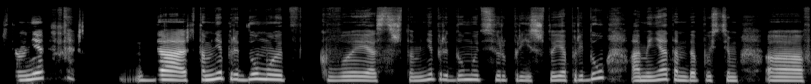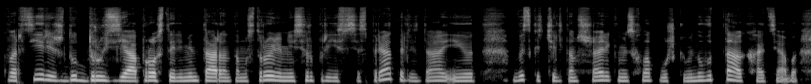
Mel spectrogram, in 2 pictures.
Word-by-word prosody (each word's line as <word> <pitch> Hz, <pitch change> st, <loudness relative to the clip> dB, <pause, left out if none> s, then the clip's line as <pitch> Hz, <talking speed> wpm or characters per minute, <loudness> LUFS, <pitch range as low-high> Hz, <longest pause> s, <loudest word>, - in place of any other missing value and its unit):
Что -, -, -9 dB
мне 245 Hz, +7 st, +5 dB
чт -, -, -11 dB, 0.6 s
да, 195 Hz, +1 st, +7 dB
что 210 Hz, -, -3 dB
мне 235 Hz, +6 st, +5 dB
придумают 235 Hz, -2 st, +2 dB, 0.3 s
квест, 185 Hz, -1 st, -1 dB
что 175 Hz, -, -2 dB
мне 195 Hz, +7 st, -2 dB
придумают 215 Hz, 0 st, -3 dB
сюрприз. 190 Hz, -4 st, -3 dB
Что 185 Hz, -, -4 dB
я 195 Hz, 0 st, 0 dB
приду, 205 Hz, +10 st, -3 dB, 0.2 s
а 180 Hz, -, +1 dB
меня 185 Hz, +6 st, +2 dB
там, 205 Hz, -5 st, -1 dB
допустим, 180 Hz, -1 st, -3 dB, 0.2 s
а 175 Hz, -2 st, +3 dB
в -, -, -14 dB
квартире 200 Hz, +4 st, -1 dB
ждут 175 Hz, +1 st, -1 dB
друзья, 175 Hz, -2 st, +4 dB
просто 180 Hz, +1 st, +1 dB
элементарно 170 Hz, -1 st, +1 dB
там 160 Hz, -1 st, -7 dB
устроили 190 Hz, +3 st, 0 dB
мне 170 Hz, 0 st, -2 dB
сюрприз, 170 Hz, -3 st, -3 dB
все 155 Hz, -, -1 dB
спрятались, 190 Hz, -2 st, -4 dB
да, 175 Hz, +2 st, -3 dB
и 165 Hz, -1 st, -4 dB
вот 165 Hz, -1 st, -5 dB, 0.4 s
выскочили 185 Hz, -3 st, -3 dB
там 160 Hz, 0 st, -6 dB
с -, -, -2 dB
шариками, 185 Hz, -2 st, -2 dB
с 165 Hz, -, +1 dB
хлопушками. 160 Hz, -3 st, -7 dB
Ну 175 Hz, +2 st, -3 dB
вот 200 Hz, +1 st, -4 dB
так 200 Hz, -6 st, +2 dB
хотя 145 Hz, 0 st, -4 dB
бы. -, -, -7 dB
185 Hz, 170 wpm, -23 LUFS, 170-205 Hz, 0.6 s, да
